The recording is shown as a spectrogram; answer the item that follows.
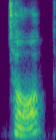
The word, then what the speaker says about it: talk: In some words, the letter O is silent. Have, talk, could. Notice you don't pronounce the letter L. It's silent letter.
